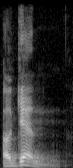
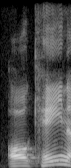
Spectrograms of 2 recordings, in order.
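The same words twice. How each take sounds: First: "again" with a short E, a-GEN. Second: "Again" drawn into an AY glide, a-GAYN; diphthong AGAIN. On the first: Teacher models the preferred form for learners, "again" as a-GEN. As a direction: rhyme the end of "again" with pen. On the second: Teacher contrasts the unwanted form for learners, "Again" as a-GAYN. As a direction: rhyme the end of "Again" with rain. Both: Shown as a demonstration. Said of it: "발음 다시 한번 해보세요".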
